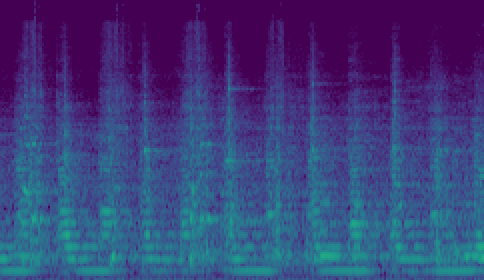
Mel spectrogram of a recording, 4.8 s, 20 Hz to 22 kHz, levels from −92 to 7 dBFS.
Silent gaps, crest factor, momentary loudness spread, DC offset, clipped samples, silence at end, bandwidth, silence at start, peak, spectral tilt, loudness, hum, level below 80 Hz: none; 16 dB; 4 LU; under 0.1%; under 0.1%; 0 s; 20 kHz; 0 s; -22 dBFS; -5 dB/octave; -40 LUFS; none; -68 dBFS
